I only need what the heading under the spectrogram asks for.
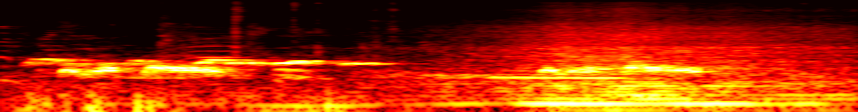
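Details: Local zebra dove with a big voice, singing actively: a rolling coo phrase opens, then a passing vehicle's rising engine roar partly covers a second, fainter cooing phrase.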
